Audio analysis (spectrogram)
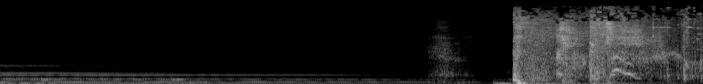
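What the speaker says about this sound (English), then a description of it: "glass shattering," Glass shatters with a sudden loud crash after a quiet ambient drone, the bright breaking burst followed by a few seconds of tinkling, raining debris.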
